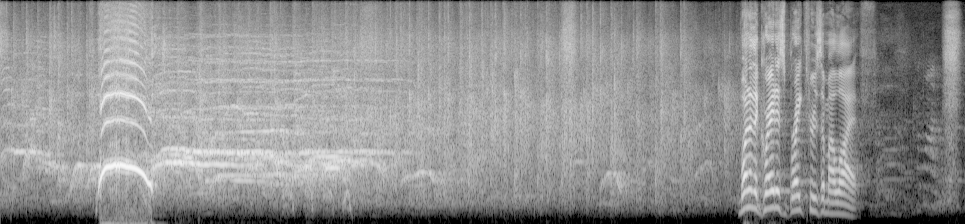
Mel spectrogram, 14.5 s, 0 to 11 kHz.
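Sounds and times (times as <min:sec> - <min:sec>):
scattered clapping: 0:00.0 - 0:01.6, 0:02.2 - 0:11.5
large crowd cheering and shouting: 0:00.0 - 0:06.9
loud rising whoop: 0:00.1 - 0:06.6
speech: 0:11.1 - 0:13.0.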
